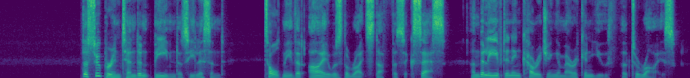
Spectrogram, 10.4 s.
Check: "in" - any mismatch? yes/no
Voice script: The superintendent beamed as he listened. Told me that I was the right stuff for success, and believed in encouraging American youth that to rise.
no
